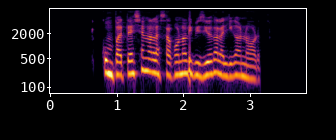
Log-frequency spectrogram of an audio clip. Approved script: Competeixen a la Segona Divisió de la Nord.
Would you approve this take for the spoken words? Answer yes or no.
no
